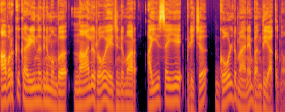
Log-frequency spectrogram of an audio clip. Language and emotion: Malayalam, neutral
